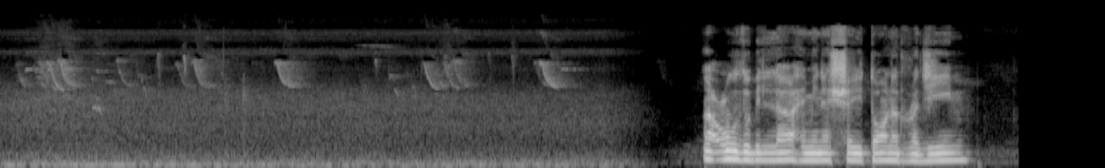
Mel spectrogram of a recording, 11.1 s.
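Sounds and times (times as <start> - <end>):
small birds chirping: 0.0 - 6.8
low outdoor background rumble: 0.0 - 9.5.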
